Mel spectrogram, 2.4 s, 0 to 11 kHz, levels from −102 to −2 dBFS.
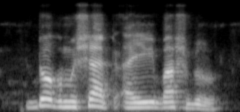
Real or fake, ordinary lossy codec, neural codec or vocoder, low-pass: fake; Opus, 32 kbps; codec, 16 kHz, 2 kbps, X-Codec, WavLM features, trained on Multilingual LibriSpeech; 7.2 kHz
